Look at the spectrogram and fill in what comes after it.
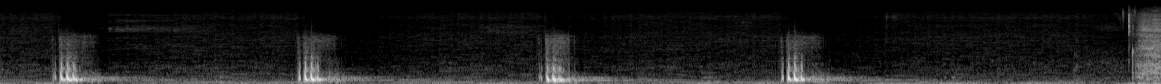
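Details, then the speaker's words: Four soft, regular thumps from a blood pressure simulator arm heard with a stethoscope during manual cuff deflation: Korotkoff sounds, with phase 1 marking systolic and phase 5 (silence) marking diastolic pressure. "fase 1 el primer ruido al desinflar el manguito de la tensión nos indica la presión arterial sistólica la fase 2 el ruido pierde intensidad escuchándose un soplo fase 3 se escucha un ruido suave"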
